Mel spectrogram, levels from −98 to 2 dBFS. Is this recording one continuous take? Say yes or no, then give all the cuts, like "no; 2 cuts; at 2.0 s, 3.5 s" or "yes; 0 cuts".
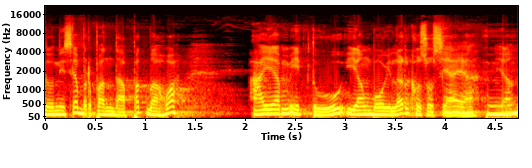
yes; 0 cuts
